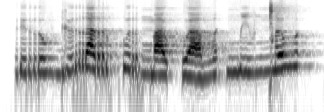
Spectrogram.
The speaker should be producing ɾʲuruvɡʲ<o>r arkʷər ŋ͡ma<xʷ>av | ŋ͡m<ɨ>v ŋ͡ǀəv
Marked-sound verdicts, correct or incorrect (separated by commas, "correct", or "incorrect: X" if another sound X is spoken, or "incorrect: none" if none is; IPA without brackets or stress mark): incorrect: u, correct, incorrect: i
